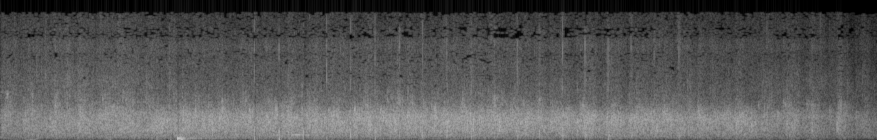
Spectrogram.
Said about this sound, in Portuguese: Ah, nós podemos aplaudir o Espírito Santo de novo por causa disso.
